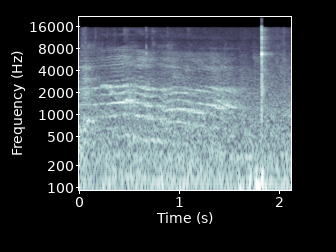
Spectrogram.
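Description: A child's high voice calling in the background, then one sharp click near the end as bonsai scissors snip a branch.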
